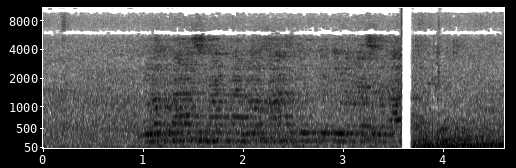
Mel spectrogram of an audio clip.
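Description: A group of men chant loudly together.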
